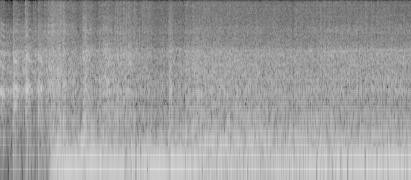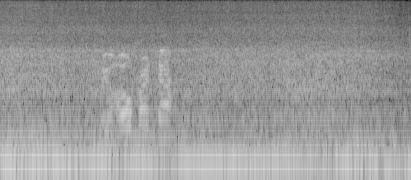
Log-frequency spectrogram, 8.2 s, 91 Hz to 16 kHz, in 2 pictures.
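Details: Ford Fairlane V8, first start after fixing sump leaks and refilling engine oil and transmission fluid: short crank, catches fast, deep even idle with no knocks or ticks; healthy start and idle.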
